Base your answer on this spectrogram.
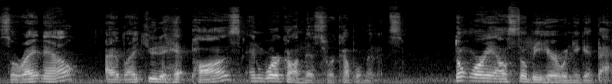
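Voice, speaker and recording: Amid audible room echo, a man at medium pitch swings very widely in pitch. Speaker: chemistry teacher. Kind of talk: lecture. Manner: casual.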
